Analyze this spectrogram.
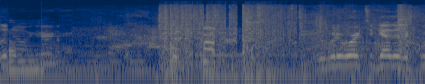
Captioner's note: consecutive slashing noises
